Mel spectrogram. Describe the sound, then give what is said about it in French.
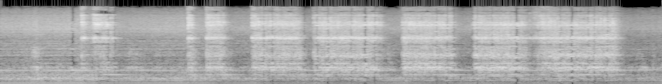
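A bench grinder runs with a steady motorized whine, broken by five or six harsh bursts of metallic grinding, each lasting about a second. It is loud, and no one speaks. “Et c'est Véronique, Véronique qui a trouvé Véronique vit sur le Facebook Live le Touré à meuler”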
